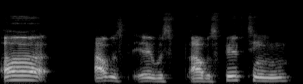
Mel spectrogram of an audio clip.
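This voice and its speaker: A man's voice: fairly high pitch, a little slow. A man from the United States, a music artist being interviewed, talking casually with lots of slang and swearing. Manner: slangy, profane, peppered with "man" and "dude".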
